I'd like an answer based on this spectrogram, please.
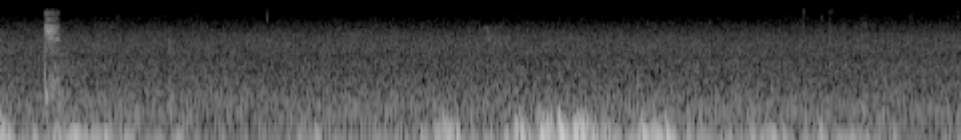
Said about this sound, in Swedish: Njut en stund av att bara vara här i naturen och lyssna på hur vinden drar mellan träden, genom ditt hår, genom din kropp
